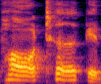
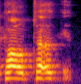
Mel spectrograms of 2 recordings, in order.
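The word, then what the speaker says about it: Pawtucket: her oh uh dylan wants me to say paul took it again paul took it is that what i ain't wanna tiffany say paul tucker paul tuckett narragansett new ham new port what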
